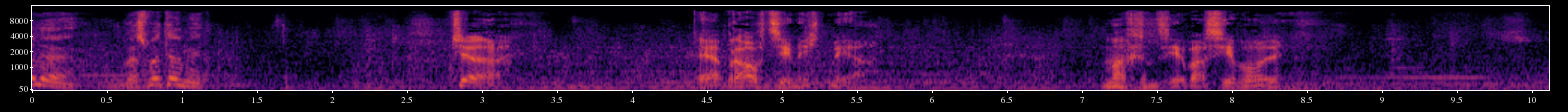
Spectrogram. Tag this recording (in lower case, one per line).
speech
music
